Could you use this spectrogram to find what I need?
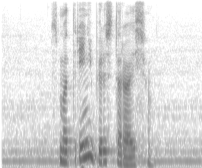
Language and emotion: Russian, neutral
